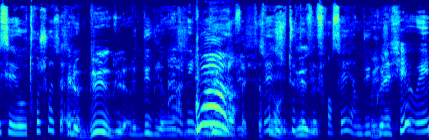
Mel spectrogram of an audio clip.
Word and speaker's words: bugle: C'est- Alors, je sais même pas comment on le prononce. C'est quoi? Ah oui, c'est autre chose. C'est le bugle.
